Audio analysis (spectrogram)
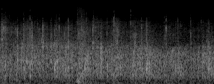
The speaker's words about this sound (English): I think you ought to clap your hands.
